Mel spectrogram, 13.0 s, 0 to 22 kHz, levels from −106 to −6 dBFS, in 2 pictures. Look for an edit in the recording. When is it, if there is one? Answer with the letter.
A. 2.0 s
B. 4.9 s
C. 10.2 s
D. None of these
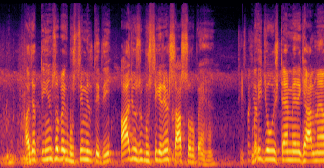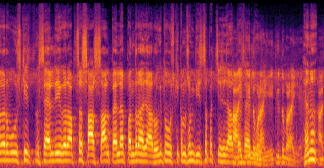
B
